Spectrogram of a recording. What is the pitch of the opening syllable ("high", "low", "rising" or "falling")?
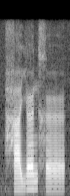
low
